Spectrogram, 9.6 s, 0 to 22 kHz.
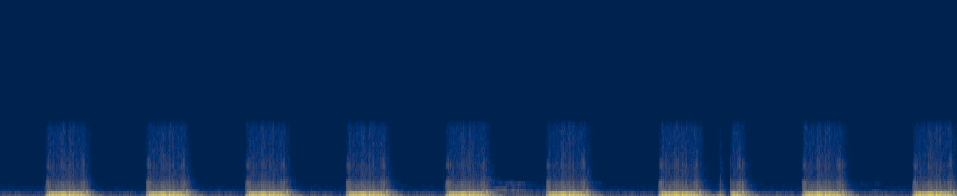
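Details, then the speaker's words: Mitral regurgitation heard at the mitral area (apex): S1, then a holosystolic murmur, then S2. "Vean cómo está el primer sonido, después que genera un soplo holosistólico, y después viene el S2."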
